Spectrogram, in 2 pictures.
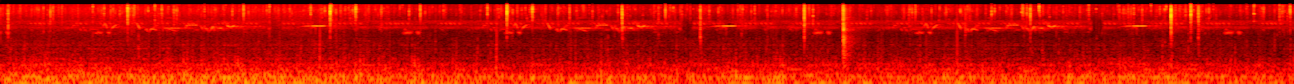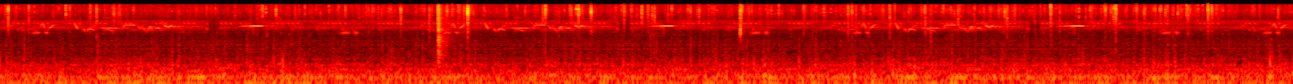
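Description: Log campfire crackling and popping over a steady low rush of flames, with two louder pops, one about a third of the way in and one about two thirds in. Insects chirp faintly in short high clusters every few seconds.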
